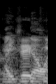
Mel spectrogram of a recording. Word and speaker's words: NJPW: And that is the story arc where he decides to portray NJWP. Or, NJPW. I said that wrong. – NJPW. You always said it wrong when we were watching the show, so at least you're consistently wrong.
